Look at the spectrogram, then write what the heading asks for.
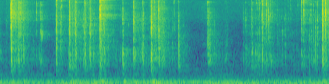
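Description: A command being typed on a computer keyboard, with quick, irregular clicking keystrokes, close and clear, with no voices.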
